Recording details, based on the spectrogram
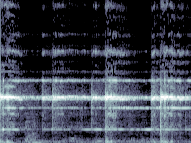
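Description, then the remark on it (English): A Christmas street handbell, the kind often heard on the streets around Christmas time, rings in steady, rhythmic shakes roughly once a second, bright, its metallic tone sustaining between strokes with no voices over it. “And now this next bell is one you often hear on the streets around Christmas time.”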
